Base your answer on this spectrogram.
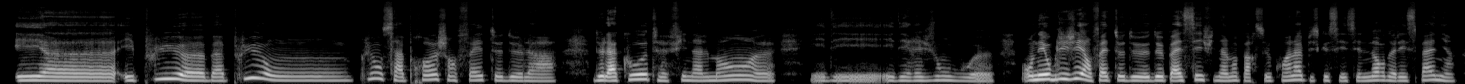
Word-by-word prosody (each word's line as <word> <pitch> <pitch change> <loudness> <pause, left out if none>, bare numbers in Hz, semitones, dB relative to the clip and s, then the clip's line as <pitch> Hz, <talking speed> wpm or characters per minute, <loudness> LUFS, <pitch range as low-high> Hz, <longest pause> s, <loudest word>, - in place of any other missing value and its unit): et 190 +1 +5
heu, 170 -2 +2
et 185 +1 -1
plus, 250 +6 +2
heu, 185 -4 +4
bah, 170 -1 -3
plus 285 - 0
on 185 -3 -3
plus 255 - -9
on 270 - -1
s'approche, 215 +3 -2
en 185 - -5
fait, 195 +2 -5
de 180 0 -3
la 160 -1 -5 0.4
de 190 - +3
la 180 -1 +7
côte, 225 +2 +3
heu, 170 -1 -3
finalement, 190 +3 -2
heu, 170 0 -3 0.4
et 175 -2 -7
des 175 +1 -5
et 180 - -3
des 175 0 -3
régions, 180 +2 -3
où, 170 -3 -5
heu, - - -4 0.3
on 200 +1 +4
est 225 - +11
obligé 245 +2 +5
en 205 - +4
fait 185 +1 -1
de 175 -1 +1
de 185 +1 +3
passer 180 +4 0
finalement 180 -2 -4
par 165 -2 -6
ce - - -8
coin-là, 185 +5 -2
puisque 180 0 -9
c'est 165 0 -7
c'est 170 0 -8
le 170 - -3
nord 190 +1 0
de 180 - -2
l'Espagne. 175 +3 -3
185 Hz, 190 wpm, -22 LUFS, 170-200 Hz, 0.4 s, est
